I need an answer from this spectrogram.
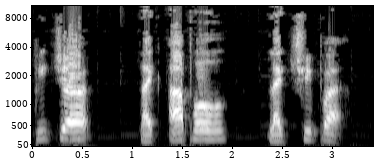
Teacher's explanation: It's a voiceless bilabial plosive consonant sound.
